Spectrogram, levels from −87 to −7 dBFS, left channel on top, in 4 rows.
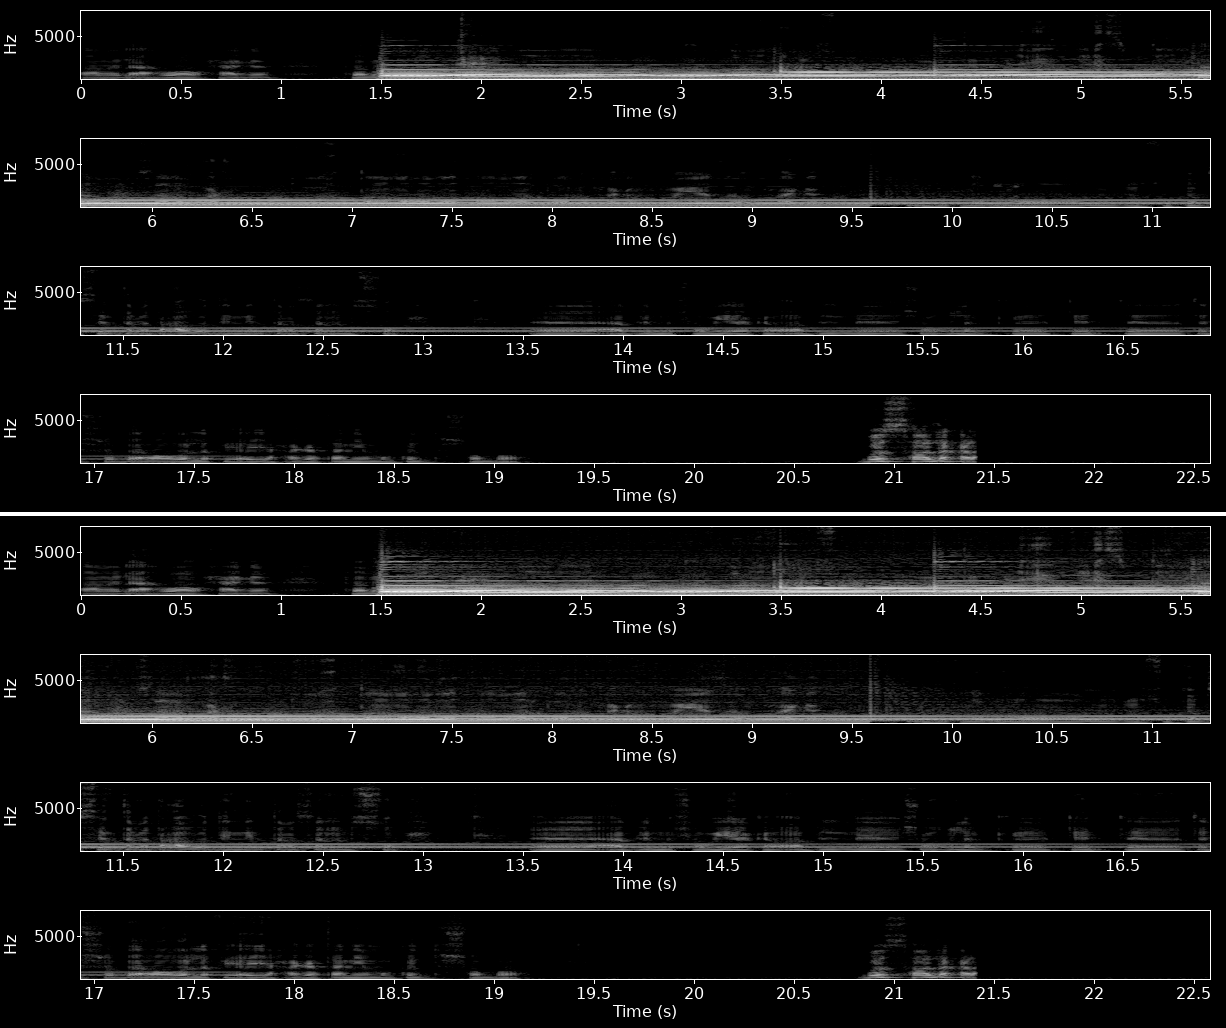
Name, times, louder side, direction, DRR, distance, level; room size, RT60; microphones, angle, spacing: voice 1, 0.0-2.7 3.0-19.1, right 2 dB, 45° right, 6.9 m, -47 dB
sound 1, 1.5-11.9 12.1-12.7, right 4 dB, 80° right, 0.4 m, -24 dB
voice 2, 20.8-21.4, left 2 dB, 70° left, 7.7 m, -41 dB
head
